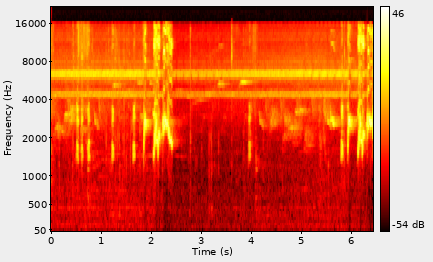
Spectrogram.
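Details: Red-whiskered bulbul singing in the morning, a contest-style song used as a lure to train and stir other bulbuls to sing: two short bursts of bright, warbled notes about four seconds apart, over a steady high-pitched whine.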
